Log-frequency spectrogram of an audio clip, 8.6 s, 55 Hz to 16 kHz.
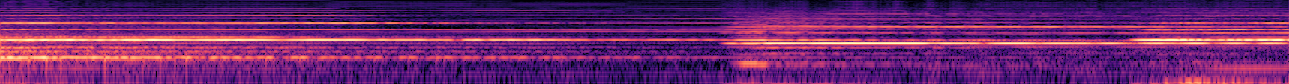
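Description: Ambient synthesizer drone from a Soma Lyra-8 played with the Soma Pipe and Cosmos: layered held tones that thin out and fade about halfway through, then a new, higher chord enters at about five seconds and shifts again near the end.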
